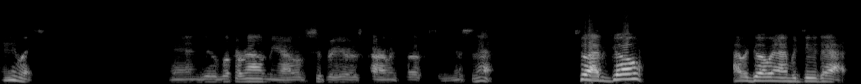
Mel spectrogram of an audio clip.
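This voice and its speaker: A middle-aged podcast host and streamer reminisces casually to viewers in a rambling, informal and emphatic way. His mid-range voice has lively intonation and a normal pace with frequent pauses; the sound is lo-fi with no room sound.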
